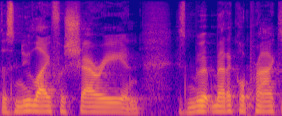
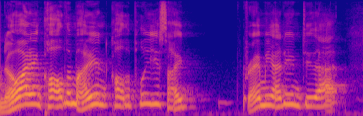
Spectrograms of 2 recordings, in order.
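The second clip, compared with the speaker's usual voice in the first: put-on much higher, pleading kid's denial; boy insisting to his grandmother that he did not call the police, much higher; young self protesting. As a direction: voice yourself as a boy insisting on your innocence. Boy denies calling police to grandmother.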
